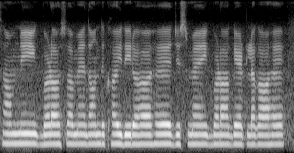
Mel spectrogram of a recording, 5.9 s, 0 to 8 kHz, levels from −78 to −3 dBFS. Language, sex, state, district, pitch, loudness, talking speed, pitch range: Hindi, female, Chhattisgarh, Kabirdham, 185 Hz, -13 LUFS, 155 wpm, 180-190 Hz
